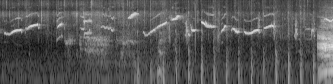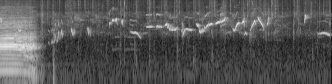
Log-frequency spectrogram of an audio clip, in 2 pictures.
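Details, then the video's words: Tame cows roaming a road in search of food: one short, loud harmonic moo near the middle, lasting about a second, set against constant chirping and whistling birds and scattered clicking sounds. "Funny cow sounds"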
